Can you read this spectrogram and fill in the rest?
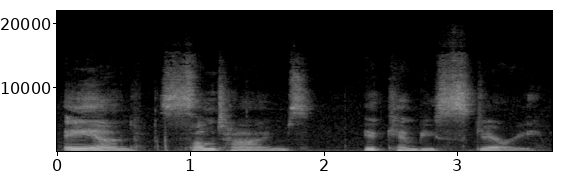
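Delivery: gentle, measured read-aloud voice; storybook reading voice; reading to children. Acted. Reads picture book to class.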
